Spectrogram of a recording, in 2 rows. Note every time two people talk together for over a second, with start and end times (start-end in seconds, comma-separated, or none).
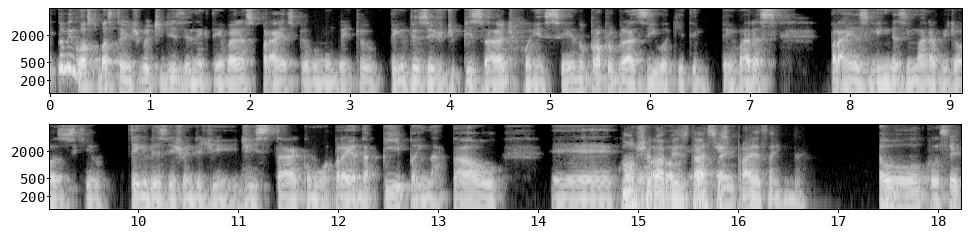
14.8-16.1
